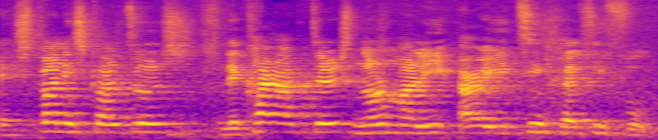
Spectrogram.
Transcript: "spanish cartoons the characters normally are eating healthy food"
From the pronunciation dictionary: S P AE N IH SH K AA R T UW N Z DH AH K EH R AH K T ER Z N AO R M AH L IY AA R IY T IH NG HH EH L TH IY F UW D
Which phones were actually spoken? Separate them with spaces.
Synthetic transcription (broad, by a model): S P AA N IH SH K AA L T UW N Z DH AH K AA R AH K T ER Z N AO R M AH L IY AA R IY T IH NG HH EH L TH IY F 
